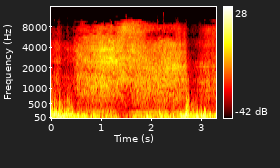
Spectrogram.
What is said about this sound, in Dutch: Maar ondertussen gaan steeds die auto's, die razamen voorbij. Aan de rechterkant.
